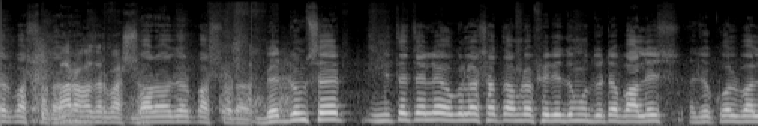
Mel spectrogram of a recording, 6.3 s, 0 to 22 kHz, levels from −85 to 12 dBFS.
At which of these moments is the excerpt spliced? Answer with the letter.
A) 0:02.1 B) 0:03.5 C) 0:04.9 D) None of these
A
